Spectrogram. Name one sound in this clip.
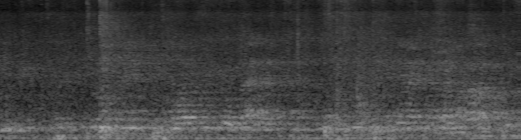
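Bodies thud and shuffle on padded mats in a large echoing hall.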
